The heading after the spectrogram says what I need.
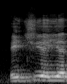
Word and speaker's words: heir: H-E-I-R, not hair, but heir.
